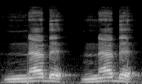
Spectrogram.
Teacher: با ساكنه مقلقله قلقله صغرى لان في وسط الكلام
